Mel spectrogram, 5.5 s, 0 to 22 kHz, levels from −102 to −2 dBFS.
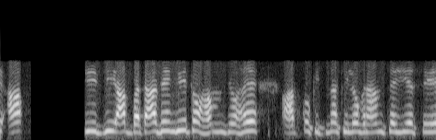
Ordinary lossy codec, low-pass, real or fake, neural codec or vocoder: none; 3.6 kHz; fake; vocoder, 44.1 kHz, 80 mel bands, Vocos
